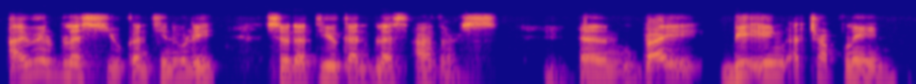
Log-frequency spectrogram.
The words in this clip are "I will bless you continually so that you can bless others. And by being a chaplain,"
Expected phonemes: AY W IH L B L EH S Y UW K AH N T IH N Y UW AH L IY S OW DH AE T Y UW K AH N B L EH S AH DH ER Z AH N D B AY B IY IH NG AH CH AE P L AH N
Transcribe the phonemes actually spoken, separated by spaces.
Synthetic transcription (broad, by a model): AY W IH L B L EH S Y UW K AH N T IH N Y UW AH L IY S OW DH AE T Y UW K AH N B L EH S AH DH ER S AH N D B AY B IY IH NG AH CH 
